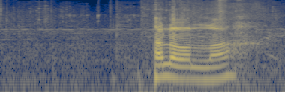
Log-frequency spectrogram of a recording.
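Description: A young man speaks loudly into a close microphone.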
